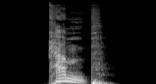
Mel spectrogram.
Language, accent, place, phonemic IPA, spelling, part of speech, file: German, Germany, Berlin, /kamp/, Kamp, noun, De-Kamp.ogg
- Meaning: piece of land; field; grassland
